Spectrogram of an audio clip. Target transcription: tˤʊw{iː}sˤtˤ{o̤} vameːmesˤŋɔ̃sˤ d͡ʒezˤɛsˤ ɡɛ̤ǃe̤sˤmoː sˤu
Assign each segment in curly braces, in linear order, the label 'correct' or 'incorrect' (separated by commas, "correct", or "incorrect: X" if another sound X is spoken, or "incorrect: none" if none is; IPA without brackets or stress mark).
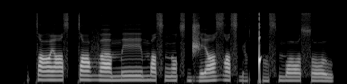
incorrect: eː, incorrect: o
